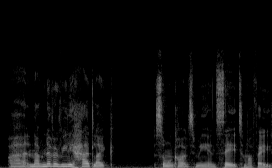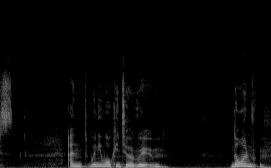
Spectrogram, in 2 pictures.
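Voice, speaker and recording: A woman speaks with a fairly high pitch, a dark, mellow tone and ordinary pitch variation. Her pace is moderate, with long, frequent pauses. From Birmingham, England. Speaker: sex educator. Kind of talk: casual chat.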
